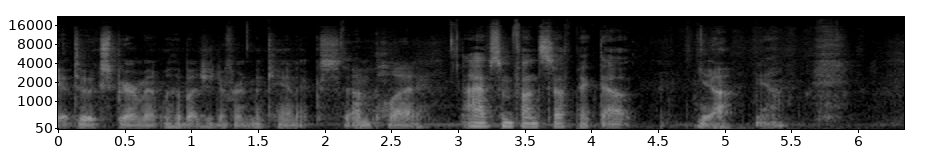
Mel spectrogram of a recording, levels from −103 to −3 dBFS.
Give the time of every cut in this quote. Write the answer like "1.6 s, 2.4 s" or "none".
2.1 s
